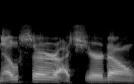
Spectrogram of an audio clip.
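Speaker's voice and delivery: put-on aw-shucks manner. Retelling being stopped by a police officer, imitating own aw-shucks act. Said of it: "I try to play all shucks".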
